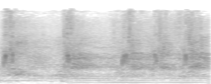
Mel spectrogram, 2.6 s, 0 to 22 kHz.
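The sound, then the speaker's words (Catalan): A large crowd gathered in Plaça de Catalunya, Barcelona, on 11 September 2013 after the completion of the Catalan Way cheers and chants. It is a dense, loud roar of many voices rising in rhythmic swells about every second, with no single speaker standing out. “Una emocionada presidenta de l'Assemblea Nacional Catalana s'adreça als concentrats a la plaça de Catalunya un cop completada la via catalana.”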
